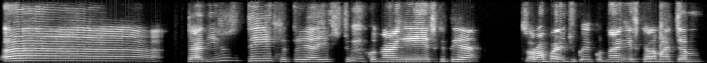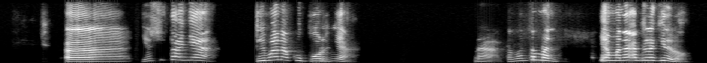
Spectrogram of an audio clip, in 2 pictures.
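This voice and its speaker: A young woman giving a casual online sermon to a youth group over a video call, telling the story in a lively way and acting out the dialogue. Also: sits high, normal speed, long pauses, no room sound, clean studio sound. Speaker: youth fellowship speaker.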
